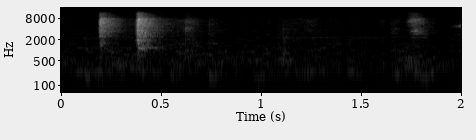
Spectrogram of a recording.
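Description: Clicking on a computer to change slides: two sharp clicks about a fifth of a second apart, then a fainter click near the end.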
